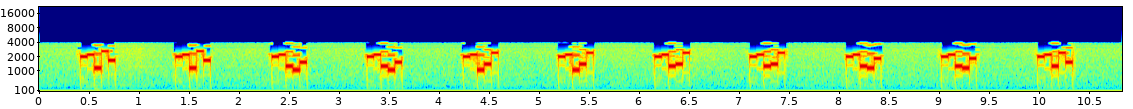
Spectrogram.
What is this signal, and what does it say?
Five-tone selective call (ZVEI), heard as quick runs of five tones, tones of about 70 ms. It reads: 89226 89226 89315 89315 89140 89140 89340 89340 89327 89327 89305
